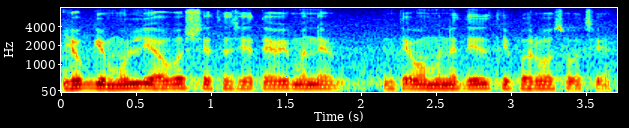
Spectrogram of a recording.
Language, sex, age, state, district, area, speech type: Gujarati, male, 18-30, Gujarat, Rajkot, rural, spontaneous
